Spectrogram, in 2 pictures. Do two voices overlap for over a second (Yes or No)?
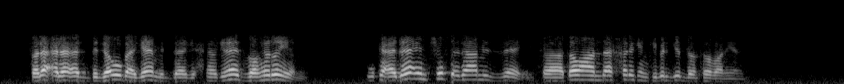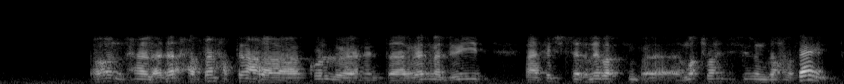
No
